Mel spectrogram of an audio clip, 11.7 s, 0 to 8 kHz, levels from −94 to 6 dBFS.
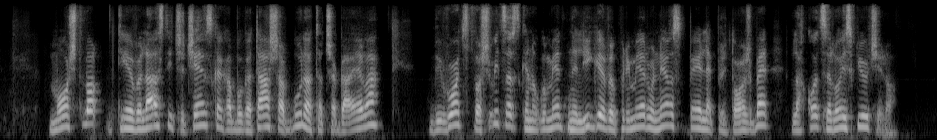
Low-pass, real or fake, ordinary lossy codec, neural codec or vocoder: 7.2 kHz; fake; AAC, 48 kbps; codec, 16 kHz, 1 kbps, X-Codec, HuBERT features, trained on LibriSpeech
